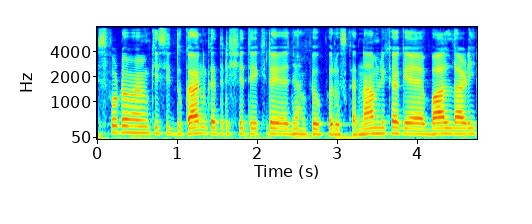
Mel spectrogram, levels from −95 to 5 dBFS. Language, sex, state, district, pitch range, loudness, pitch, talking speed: Hindi, male, Himachal Pradesh, Shimla, 140-155 Hz, -19 LUFS, 145 Hz, 265 wpm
